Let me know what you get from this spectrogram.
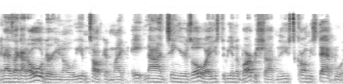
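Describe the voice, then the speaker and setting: A man with an American accent talks at a very fast pace with hardly any pauses, using a medium pitch, fairly even intonation and a somewhat breathy voice. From Mississippi, US South. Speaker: sports reporter. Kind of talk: podcast interview.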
